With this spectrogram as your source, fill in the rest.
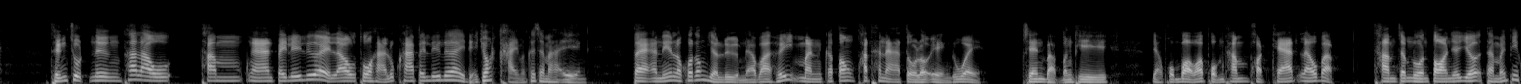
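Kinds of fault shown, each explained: No faults can be heard in this speech recording. It has been carried over an AMR wideband (HD Voice) link with nothing above about 7.3 kHz, and any codec damage is faint at most, which fits the codec's top 23.85 kbit/s mode.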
